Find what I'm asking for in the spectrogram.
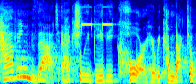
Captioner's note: timer beeps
